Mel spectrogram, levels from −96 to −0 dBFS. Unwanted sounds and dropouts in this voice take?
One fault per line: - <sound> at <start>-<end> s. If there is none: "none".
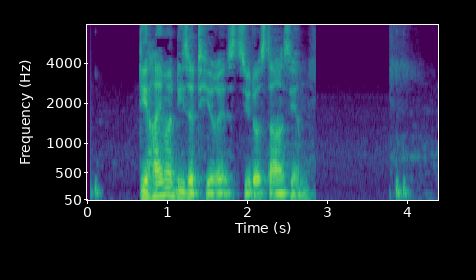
none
